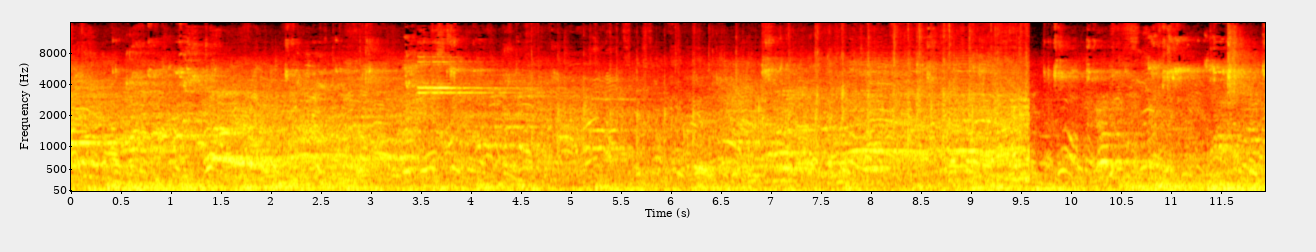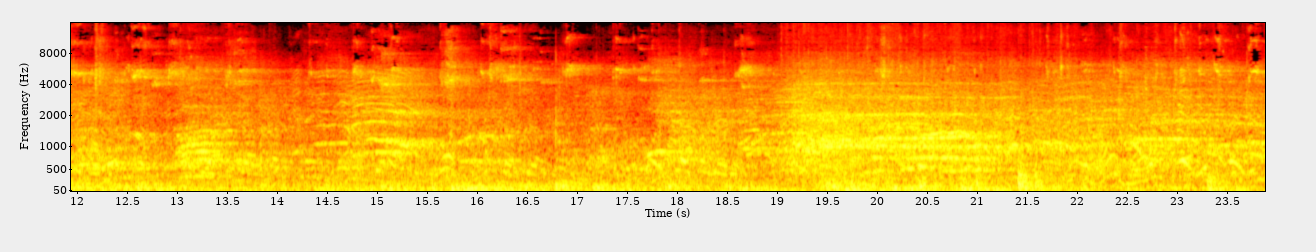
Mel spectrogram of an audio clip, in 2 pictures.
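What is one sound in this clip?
A crowd of spectators chatters and cheers throughout a large echoing gym.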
